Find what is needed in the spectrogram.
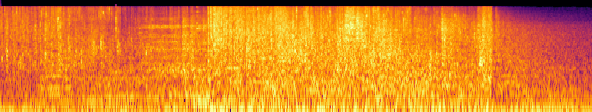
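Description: Explosions and a stone building collapsing: deep booms and rumbling debris, with several heavy hits in the second half, layered over loud music.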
